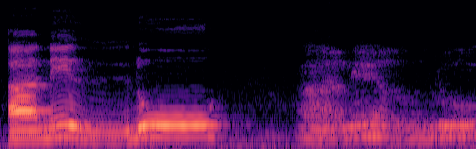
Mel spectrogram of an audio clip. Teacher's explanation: Nah, di sini dalam keadaan yang kedua, yaitu huruf ghain sukun sebelumnya kasroh, maka dia dibaca dengan tipis pada huruf ghain ini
